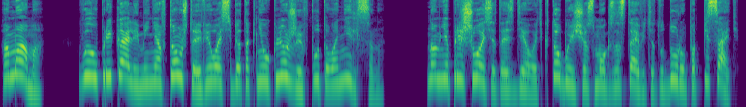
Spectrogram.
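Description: A reader voicing a furious young woman who shouts accusations in an audiobook. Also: brisk, dry recording, studio quality, lightly acted. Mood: angry. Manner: shrill, shouting.

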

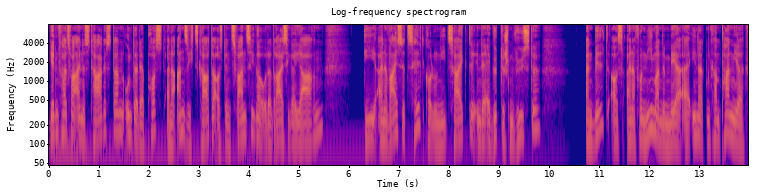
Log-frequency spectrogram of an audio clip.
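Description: An actor playing a thoughtful first-person narrator in a radio drama, telling his recollections in a measured, precise, sober way. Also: mid-range voice, animated, dry recording, clean studio sound. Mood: sober, recollecting.

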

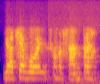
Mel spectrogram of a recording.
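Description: A woman's voice: medium pitch, flat delivery, slow, husky. A woman explaining things as an interview guest on the radio. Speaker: guest, environmental project leader. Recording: dull, noisy telephone-like line.

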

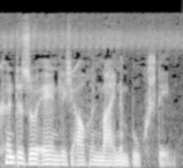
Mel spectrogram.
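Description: An actor in a German radio play playing an earnest, grumbling village schoolteacher with a dry, insistent manner. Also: male voice, low voice, normal speed, over loud music, natural voice.

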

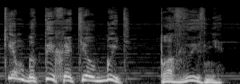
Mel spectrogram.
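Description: A creaky, swooping sly little thief. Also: male voice, fairly high pitch, wildly swooping pitch, unhurried, dark tone, faint music behind, pitched above the performer's own voice, heavily acted. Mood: gentle, advising. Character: sly young male thief creature, honest, free-spirited.

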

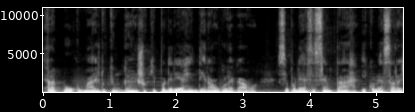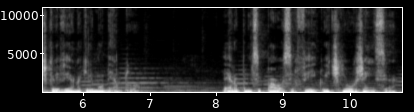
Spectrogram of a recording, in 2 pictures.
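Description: A man acts out a broke, hard-drinking Brazilian writer narrating an audio drama. His low voice is very mellow and swings widely in pitch as he muses wistfully, a weary romantic telling his own story. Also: big pitch swings, normal speed, soft background music. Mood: resigned, reflective. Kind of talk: first-person literary audio drama narration.

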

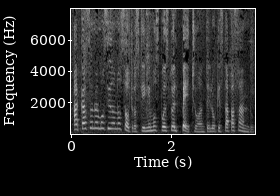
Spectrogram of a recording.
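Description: An actress playing a firm but worried small-town mayor on the defensive in a radio drama. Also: female voice, on the high side, sing-song, fast talker, darkish tone.

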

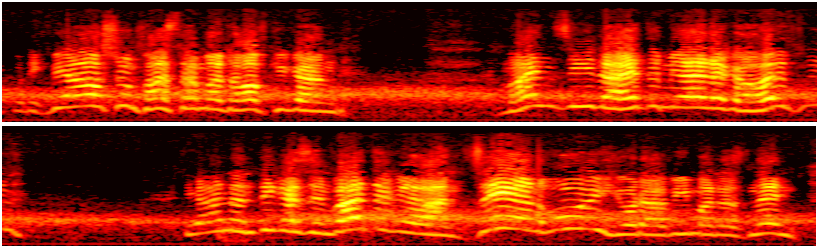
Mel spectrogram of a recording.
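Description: Bitter cynical looter, gruff, curt, very high for a man, radio play, noisy outdoor ambience. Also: animated, quick pace. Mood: suspicious, defiant. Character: cynical, suspicious male looter in a frozen ruined town. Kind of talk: German radio drama acting. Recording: 1980s radio drama, loud outdoor noise.

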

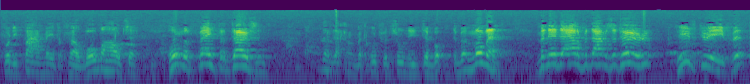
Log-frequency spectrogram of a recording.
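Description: An actor playing a blustering, boastful contractor boss in a Dutch radio comedy, with a pompous, theatrical, lecturing manner. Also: male voice, a little high, animated, moderate pace, pushed and bright, low-quality recording. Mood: flustered. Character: blustering, boastful contractor boss and uncle, scheming wheeler-dealer.

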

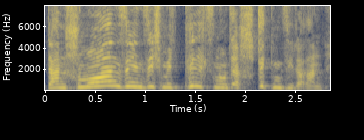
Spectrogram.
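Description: Hotel landlady, high voice, cantankerous, sharp-tongued, indignant, radio crime drama. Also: big pitch swings, fairly quick, exaggerated voice. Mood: irritated, scolding. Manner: scolding, indignant, blunt.

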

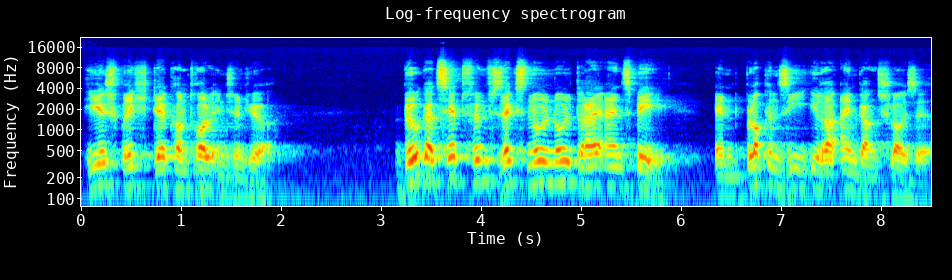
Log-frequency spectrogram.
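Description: A man's voice: mid-range voice, expressive, slow, fairly bright tone. A man playing an official control engineer in a 1970s science-fiction radio play, giving formal commands. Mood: commanding.

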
